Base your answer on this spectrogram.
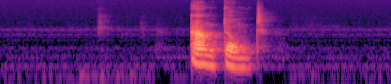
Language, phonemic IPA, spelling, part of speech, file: Dutch, /ˈantont/, aantoont, verb, Nl-aantoont.ogg
- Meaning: second/third-person singular dependent-clause present indicative of aantonen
